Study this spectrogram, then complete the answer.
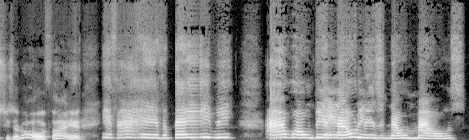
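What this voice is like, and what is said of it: Imitates another person's voice. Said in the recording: “great impression of Anna Nicole ... not far off”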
